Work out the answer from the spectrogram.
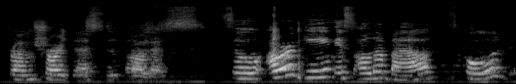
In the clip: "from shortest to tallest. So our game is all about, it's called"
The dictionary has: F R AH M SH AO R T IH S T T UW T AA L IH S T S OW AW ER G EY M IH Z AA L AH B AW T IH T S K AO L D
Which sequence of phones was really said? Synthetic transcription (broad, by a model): F R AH M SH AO R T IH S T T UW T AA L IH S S OW AW ER G EY M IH S AA L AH B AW IH T K AO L D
